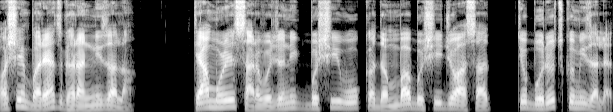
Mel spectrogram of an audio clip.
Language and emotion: Goan Konkani, neutral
